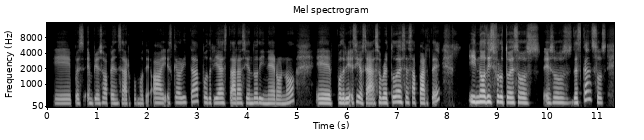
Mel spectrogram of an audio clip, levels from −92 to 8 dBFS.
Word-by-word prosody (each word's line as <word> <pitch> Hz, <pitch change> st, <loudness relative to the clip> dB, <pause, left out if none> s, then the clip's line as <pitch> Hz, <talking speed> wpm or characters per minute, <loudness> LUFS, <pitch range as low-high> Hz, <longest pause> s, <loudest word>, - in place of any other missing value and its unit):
eh, 180 Hz, 0 st, -5 dB
pues, 180 Hz, -, -7 dB
empiezo 185 Hz, +2 st, -4 dB
a -, -, -2 dB
pensar 180 Hz, -1 st, -4 dB
como 180 Hz, -1 st, -10 dB
de: -, -, -12 dB
"Ay, 200 Hz, -1 st, 0 dB
es 200 Hz, -, -8 dB
que 220 Hz, -, -7 dB
ahorita 220 Hz, +5 st, -2 dB
podría 205 Hz, -1 st, -1 dB
estar 195 Hz, 0 st, -1 dB
haciendo 195 Hz, +1 st, -2 dB
dinero", 180 Hz, -2 st, -2 dB
¿no?, 210 Hz, +11 st, -2 dB, 0.4 s
eh, 190 Hz, -1 st, +2 dB
podría 200 Hz, +1 st, +2 dB
sí, 235 Hz, -3 st, +2 dB
o -, -, +1 dB
sea, 190 Hz, -, +2 dB
sobre 205 Hz, -1 st, +2 dB
todo 230 Hz, +4 st, +1 dB
es 230 Hz, -2 st, +1 dB
esa 210 Hz, -1 st, -1 dB
parte, 195 Hz, -, 0 dB, 0.6 s
y 240 Hz, -2 st, +5 dB
no 240 Hz, +1 st, +8 dB
disfruto 230 Hz, -2 st, +4 dB
esos 210 Hz, -2 st, 0 dB
esos 210 Hz, -1 st, -3 dB
descansos, 215 Hz, -, -1 dB
200 Hz, 170 wpm, -25 LUFS, 185-215 Hz, 0.6 s, no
